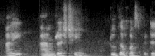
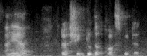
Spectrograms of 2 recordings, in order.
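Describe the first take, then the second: First: The words are split apart with odd breaks. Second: The words are grouped smoothly without odd breaks.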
